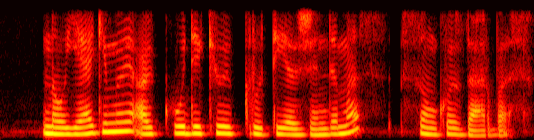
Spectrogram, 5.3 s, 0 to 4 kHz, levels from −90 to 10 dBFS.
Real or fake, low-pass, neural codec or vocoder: real; 3.6 kHz; none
